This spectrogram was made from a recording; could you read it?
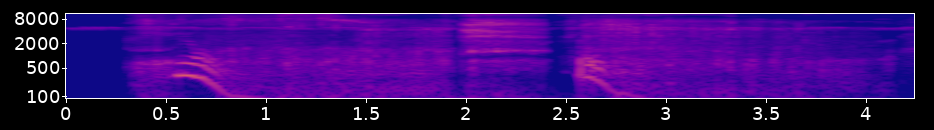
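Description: A large creature, Buck, purrs happily with a deep, steady rumble while rubbing his head against a leg, broken by two loud, groaning calls that slide downward in pitch, one near the start and another about two seconds later, with no talking.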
